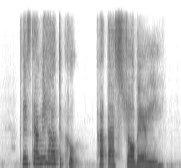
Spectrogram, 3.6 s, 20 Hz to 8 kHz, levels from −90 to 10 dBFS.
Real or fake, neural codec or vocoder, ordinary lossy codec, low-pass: fake; codec, 16 kHz, 1 kbps, FreqCodec, smaller model; none; 7.2 kHz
